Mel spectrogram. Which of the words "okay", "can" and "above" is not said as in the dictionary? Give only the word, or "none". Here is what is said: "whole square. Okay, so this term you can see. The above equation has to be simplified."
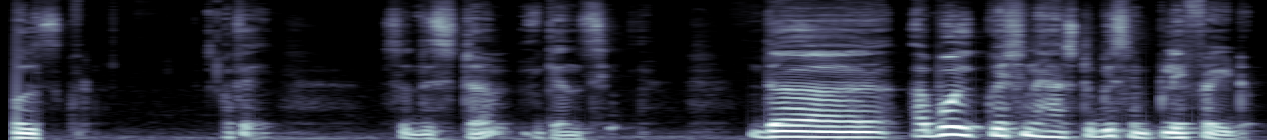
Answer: above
